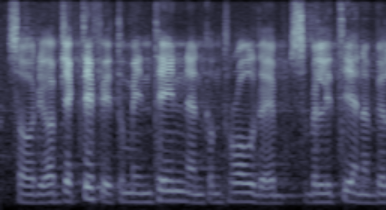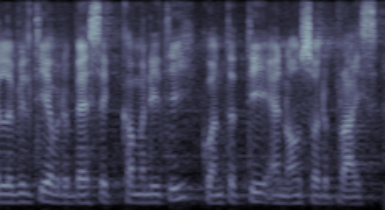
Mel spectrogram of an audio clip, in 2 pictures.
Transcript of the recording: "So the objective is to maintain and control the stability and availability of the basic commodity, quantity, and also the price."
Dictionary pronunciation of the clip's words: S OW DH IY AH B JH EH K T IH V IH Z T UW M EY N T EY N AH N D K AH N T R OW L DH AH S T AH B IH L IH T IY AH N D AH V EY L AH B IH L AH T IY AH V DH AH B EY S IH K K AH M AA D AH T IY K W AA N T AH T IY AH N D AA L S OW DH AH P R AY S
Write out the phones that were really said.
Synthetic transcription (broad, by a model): S OW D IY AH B JH EH K T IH F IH S T UW M EY N T EY N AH N K AH N T R OW L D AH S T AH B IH L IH T IY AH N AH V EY L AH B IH L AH T IY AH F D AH B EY S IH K K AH M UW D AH T IY K W AA N T AH T IY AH N AA L S OW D AH P R AY S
